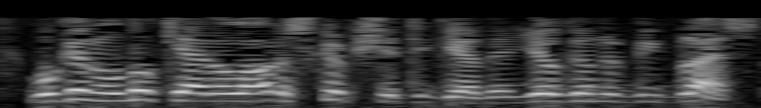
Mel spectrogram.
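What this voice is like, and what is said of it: Mixed Oklahoma and Massachusetts accent. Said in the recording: “I get two accents, man. ... I got Oklahoma and Massachusetts.”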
